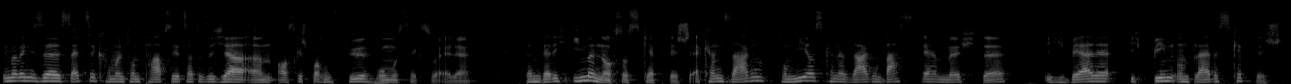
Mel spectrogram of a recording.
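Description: A man's voice: mid-range voice, expressive, moderate pace. A man hosting a conversation, asking empathetic, questioning follow-ups. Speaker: host. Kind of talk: conversational interview.

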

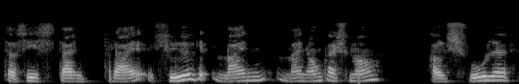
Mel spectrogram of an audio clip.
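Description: A man, a former priest speaking as a guest, slow and hesitant but impassioned. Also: fairly high pitch, warm tone, slightly rough, no echo, dull audio. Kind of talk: conversational interview.

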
